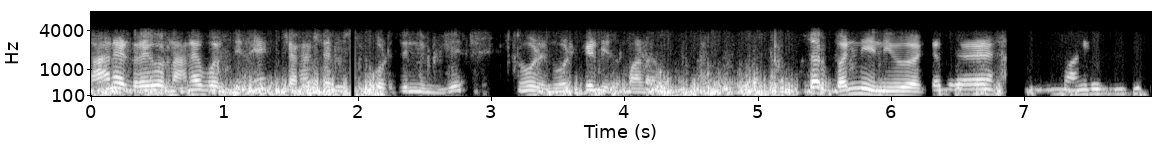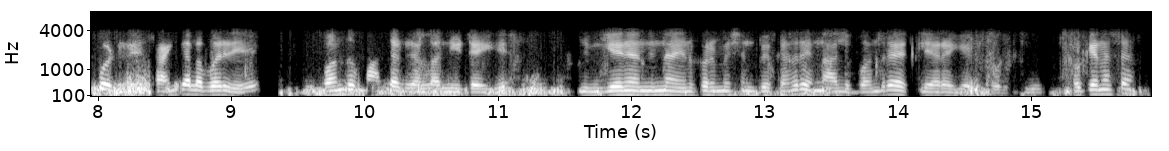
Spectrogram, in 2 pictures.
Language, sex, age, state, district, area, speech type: Kannada, male, 30-45, Karnataka, Raichur, rural, conversation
